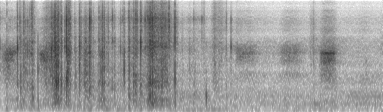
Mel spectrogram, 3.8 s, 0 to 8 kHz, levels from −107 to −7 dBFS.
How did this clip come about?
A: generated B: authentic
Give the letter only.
A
